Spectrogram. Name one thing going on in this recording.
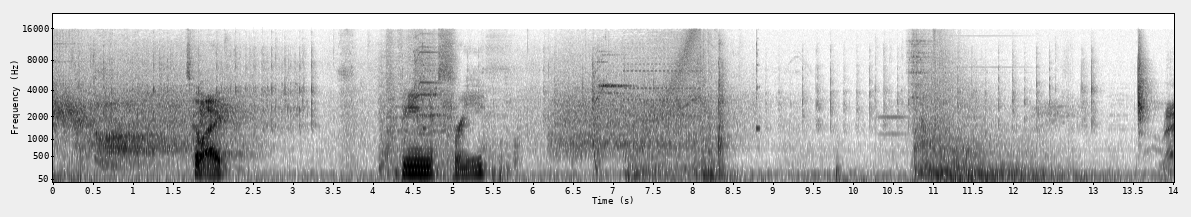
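Video game sound effects and music play.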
